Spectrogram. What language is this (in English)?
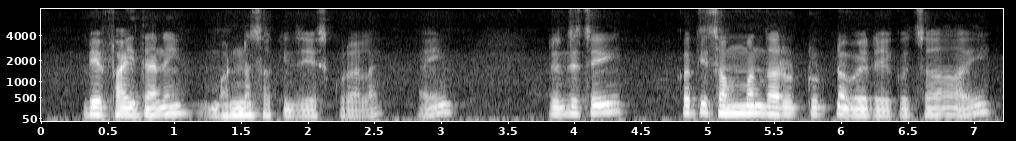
Nepali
